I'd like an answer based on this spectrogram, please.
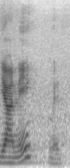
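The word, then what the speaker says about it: Ganymede: और ज्ञानीमीड जो है इसका सबसे बड़ा उपग्रह है, जो कि केवल इसी का है, ज्ञानीमीड।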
